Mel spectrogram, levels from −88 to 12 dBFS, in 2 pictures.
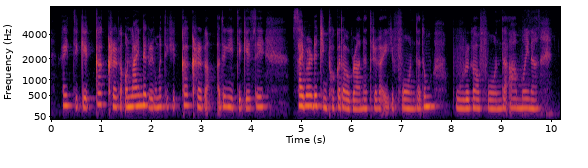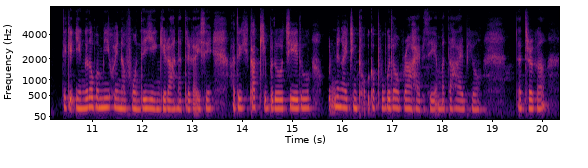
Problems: none marked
